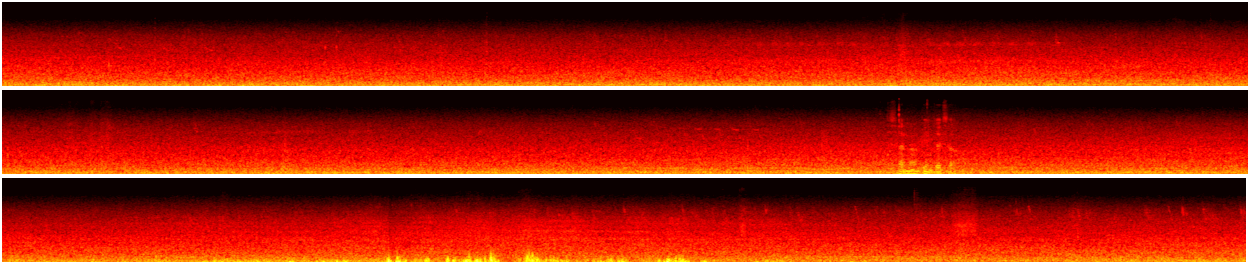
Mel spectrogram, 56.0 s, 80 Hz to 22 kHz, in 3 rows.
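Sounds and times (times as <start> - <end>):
wind noise on microphone: 33.2 - 56.0.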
